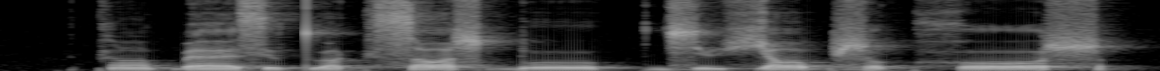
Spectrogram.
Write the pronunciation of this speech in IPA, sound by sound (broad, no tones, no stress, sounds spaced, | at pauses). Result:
k ɑ̃ ɓ æ s ɨ tʷ ɑ k s ɑ ɬ ɡ͡b o | d͡z y ç ɑ b ɮ ɔ k x ɔ ɬ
